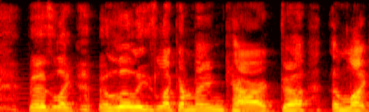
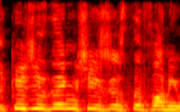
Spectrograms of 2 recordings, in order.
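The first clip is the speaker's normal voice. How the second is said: ordinary delivery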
